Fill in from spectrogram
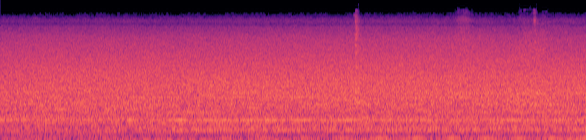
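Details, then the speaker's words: Balcony exhaust fan with asynchronous motor on a new speed regulator, running at low speed: steady, even rush of air with no motor hum, normal with no vibration or noise. "на двойки ролика принципе нормально вибрации такое шума нет"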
